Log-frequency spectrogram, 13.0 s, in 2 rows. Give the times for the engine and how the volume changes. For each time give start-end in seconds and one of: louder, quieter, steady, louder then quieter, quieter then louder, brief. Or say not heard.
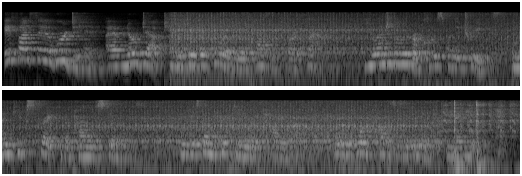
2.0-12.9 quieter then louder.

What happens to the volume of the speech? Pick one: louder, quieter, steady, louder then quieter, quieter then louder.
steady.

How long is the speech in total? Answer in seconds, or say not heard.
13 s.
